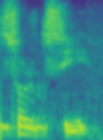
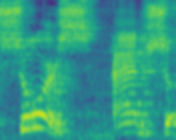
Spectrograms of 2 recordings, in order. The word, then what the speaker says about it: Sorxe: And Sortsi. Oh, it's Source. Oh, my God. Yeah, Source. I don't know how you spell it. How you pronounce it. It's Sorxe. They are one of the most powerful bands in Phoenix, Arizona.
